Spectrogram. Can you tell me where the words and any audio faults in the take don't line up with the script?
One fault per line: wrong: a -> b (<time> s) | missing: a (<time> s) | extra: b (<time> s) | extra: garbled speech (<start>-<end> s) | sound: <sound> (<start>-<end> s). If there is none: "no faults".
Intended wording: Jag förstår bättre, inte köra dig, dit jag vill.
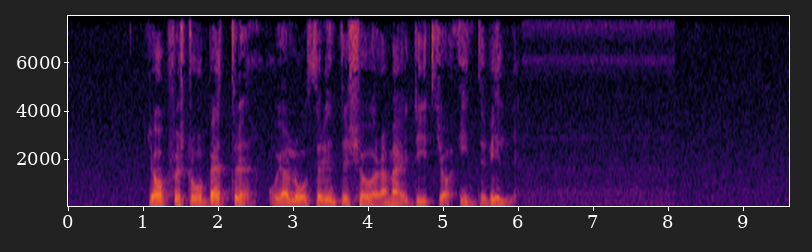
extra: och jag låter (2.6 s)
wrong: dig -> mig (4.2 s)
extra: inte (5.2 s)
